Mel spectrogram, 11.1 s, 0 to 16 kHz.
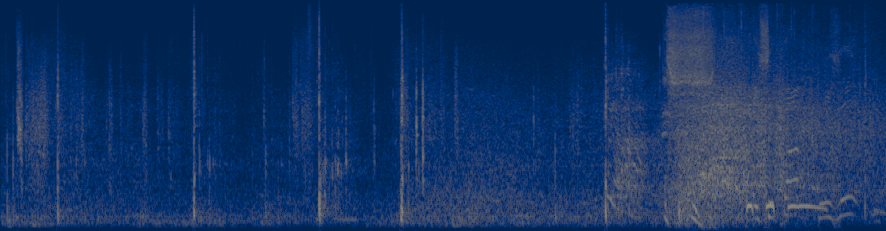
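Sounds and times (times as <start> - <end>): racquet hitting tennis ball: 2.3 - 5.5, 7.5 - 8.0.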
